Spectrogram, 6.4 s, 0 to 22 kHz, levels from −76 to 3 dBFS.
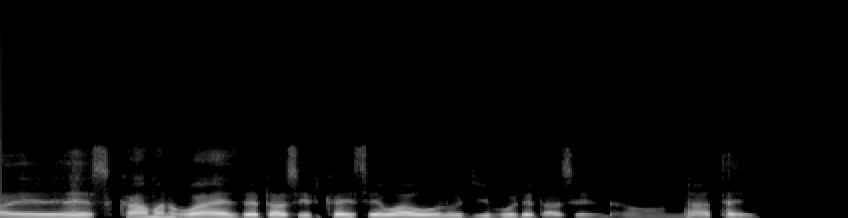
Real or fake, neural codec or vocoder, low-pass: fake; codec, 16 kHz, 0.9 kbps, LongCat-Audio-Codec; 7.2 kHz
